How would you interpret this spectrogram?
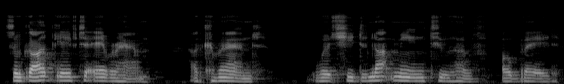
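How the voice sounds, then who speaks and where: A man reading scripted Bible storybook narration in a measured, earnest manner. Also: a little high, steady tone, rough recording.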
